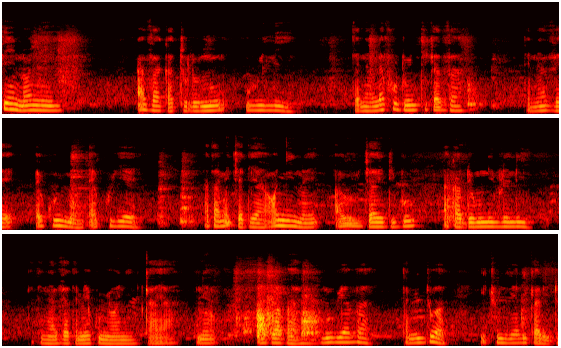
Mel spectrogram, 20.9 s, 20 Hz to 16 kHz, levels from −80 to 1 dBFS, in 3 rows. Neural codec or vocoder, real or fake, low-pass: none; real; 14.4 kHz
